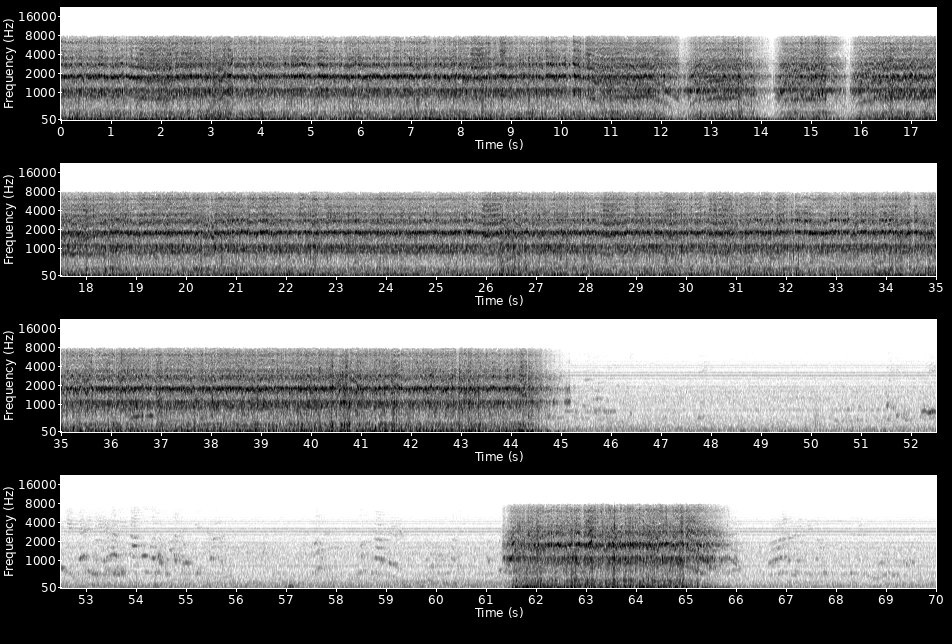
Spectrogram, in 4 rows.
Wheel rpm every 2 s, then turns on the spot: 230, 230, 230, 230, 230, 210, 120, 110, 160, 220, 230, 240, 230, 230, 230, 230, 230, 230, 230, 230, 220, 230, 90, 0, 0, 0, 0, 0, 0, 0, 30, 200, 150, 0, 0.
none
